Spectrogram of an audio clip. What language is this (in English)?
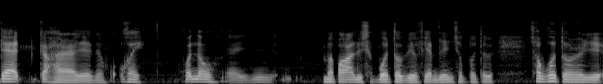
Manipuri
